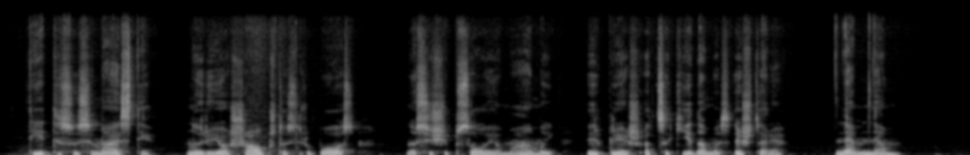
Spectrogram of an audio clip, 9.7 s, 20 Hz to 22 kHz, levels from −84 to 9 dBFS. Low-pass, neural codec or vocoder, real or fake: 19.8 kHz; none; real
